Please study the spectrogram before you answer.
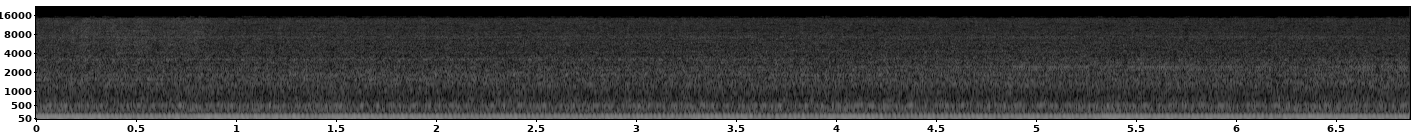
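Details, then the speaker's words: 2011 BMW 335i E90 sedan, N55 engine, after DIY replacement of accessory belts and pulleys with OEM kit: steady low idle with no squeal or chirp; earlier noise gone, accessory drive healthy. "success everything works the engine did not explode"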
